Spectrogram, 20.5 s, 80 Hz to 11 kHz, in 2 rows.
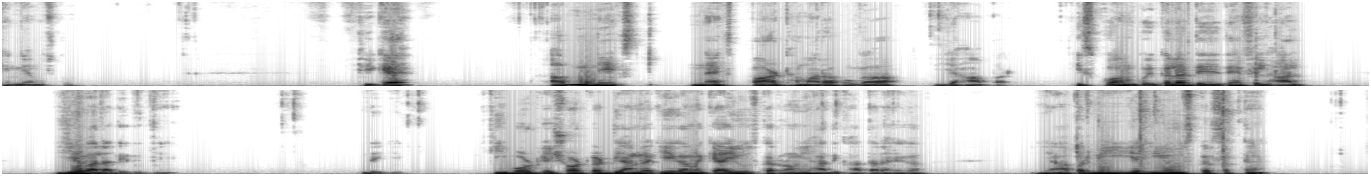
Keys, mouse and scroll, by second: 6.2 click, 10.4 ctrl+alt+shift+s, 11.6 click, 15.6 click, 18.0 ctrl+e, 19.8 ctrl+r.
